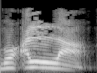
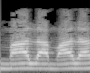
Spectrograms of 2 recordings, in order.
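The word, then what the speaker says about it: Mu'alla (معلاة): it's called Mu'alla. Our people mispronounce it, or they pronounce it incorrectly, Mala Mala, not Mala Mala. It is no Mala Mala and no Pala Pala. It is Mu'alla.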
